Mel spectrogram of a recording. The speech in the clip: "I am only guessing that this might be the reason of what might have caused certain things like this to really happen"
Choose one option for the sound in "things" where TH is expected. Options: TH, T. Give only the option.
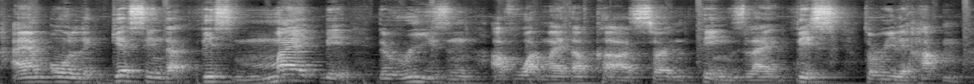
TH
